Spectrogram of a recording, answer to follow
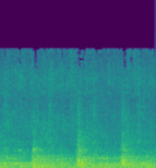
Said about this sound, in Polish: To trochę hałasuje, no ale trudno, żeby taka maszyna nie hałasowała, jak już tyle lat ma.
